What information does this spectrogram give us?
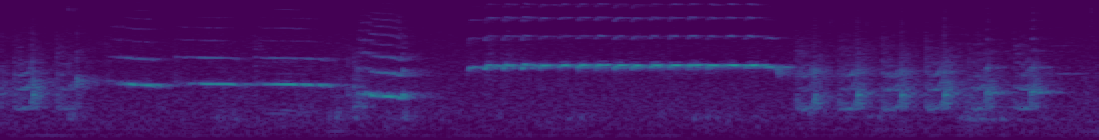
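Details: Bred song canary singing long, steady, pure whistled notes, first lower then higher, between brief chattering bits, ending in a quick run of repeated clipped notes.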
